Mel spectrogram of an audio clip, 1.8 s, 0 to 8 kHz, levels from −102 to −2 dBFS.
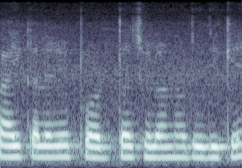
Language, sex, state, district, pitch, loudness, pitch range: Bengali, female, West Bengal, Kolkata, 195 Hz, -14 LUFS, 190-200 Hz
